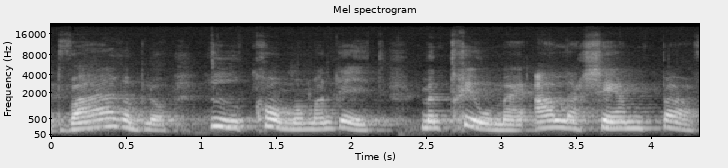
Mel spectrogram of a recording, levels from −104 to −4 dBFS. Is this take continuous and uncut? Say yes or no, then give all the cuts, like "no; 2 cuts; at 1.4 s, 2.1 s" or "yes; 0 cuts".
yes; 0 cuts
